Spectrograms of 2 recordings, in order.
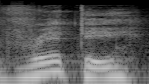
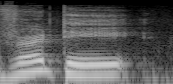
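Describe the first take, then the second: First: The word begins with a 'vri' sound. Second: The word begins with a 'ver' sound. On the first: The speaker calls it wrong. "which they mispronounce as vritti" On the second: The speaker calls it right. "The word verti"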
